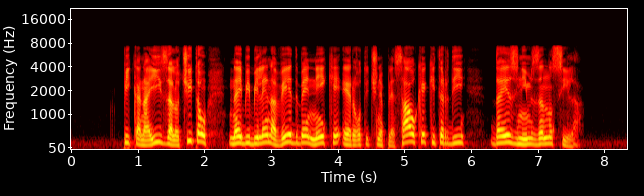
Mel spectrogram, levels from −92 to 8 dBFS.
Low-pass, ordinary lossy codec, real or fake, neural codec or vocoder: 7.2 kHz; none; real; none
